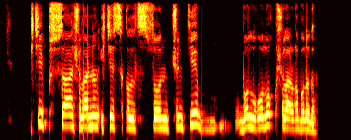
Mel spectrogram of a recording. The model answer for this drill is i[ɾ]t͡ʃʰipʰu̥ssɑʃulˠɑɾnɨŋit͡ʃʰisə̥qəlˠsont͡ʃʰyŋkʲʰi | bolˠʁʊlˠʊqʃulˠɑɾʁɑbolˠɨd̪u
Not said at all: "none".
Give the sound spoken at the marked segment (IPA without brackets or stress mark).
none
